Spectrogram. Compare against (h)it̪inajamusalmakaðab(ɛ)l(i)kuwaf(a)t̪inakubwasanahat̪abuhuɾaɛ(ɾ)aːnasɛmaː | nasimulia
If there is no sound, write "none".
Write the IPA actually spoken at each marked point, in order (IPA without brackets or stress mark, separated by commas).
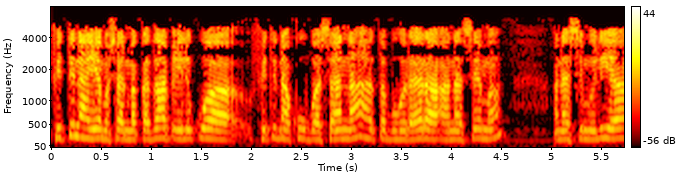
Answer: f, i, i, i, ɾ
